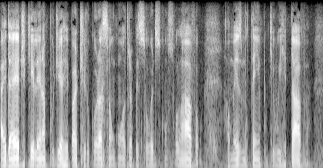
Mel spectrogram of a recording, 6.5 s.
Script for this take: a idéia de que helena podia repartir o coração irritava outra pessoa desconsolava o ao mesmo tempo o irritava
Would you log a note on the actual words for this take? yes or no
yes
